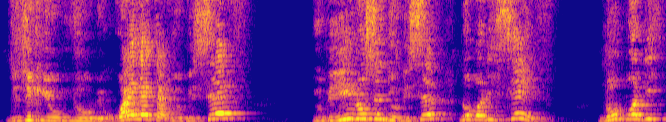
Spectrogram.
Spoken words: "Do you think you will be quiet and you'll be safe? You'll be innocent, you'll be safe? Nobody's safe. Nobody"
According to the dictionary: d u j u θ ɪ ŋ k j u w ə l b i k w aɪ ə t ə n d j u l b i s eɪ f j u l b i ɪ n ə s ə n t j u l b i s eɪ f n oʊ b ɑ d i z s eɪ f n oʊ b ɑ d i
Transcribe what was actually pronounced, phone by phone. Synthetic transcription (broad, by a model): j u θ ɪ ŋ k j u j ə w b i k w aɪ ə t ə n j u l b i s eɪ f j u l b i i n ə s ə n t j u w b i s eɪ f n oʊ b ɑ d i s eɪ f n oʊ b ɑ d i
